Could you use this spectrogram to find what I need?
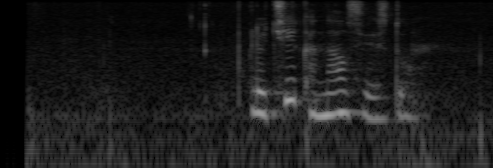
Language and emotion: Russian, neutral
